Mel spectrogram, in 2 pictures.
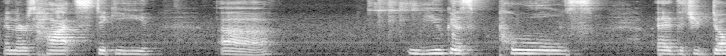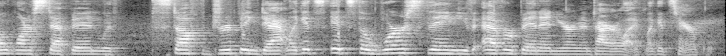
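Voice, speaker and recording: A woman runs a tabletop game in a relaxed, unhurried way, drawling through her scene descriptions with plenty of filler words. Her voice sits a little low for a woman. The room around her gives an echoey ring. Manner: casual, hesitant, many fillers. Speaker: game master.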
